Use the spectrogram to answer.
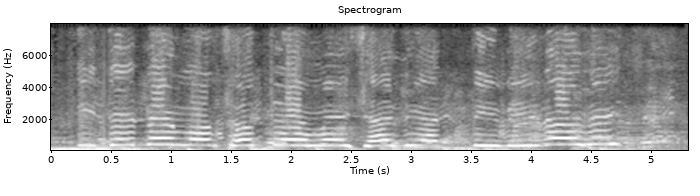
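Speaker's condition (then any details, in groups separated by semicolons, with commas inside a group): Cerebral palsy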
